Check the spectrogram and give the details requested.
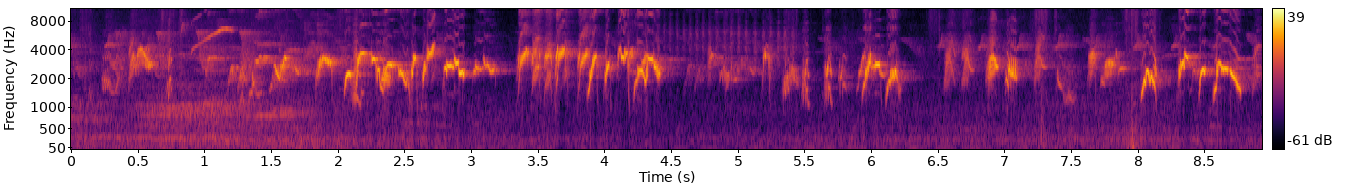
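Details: Red-whiskered bulbul kept in a cage, trained for morning song in the ché style; a long run of fast, liquid whistled notes chained together, swooping up and down, with short gaps between the busiest stretches.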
